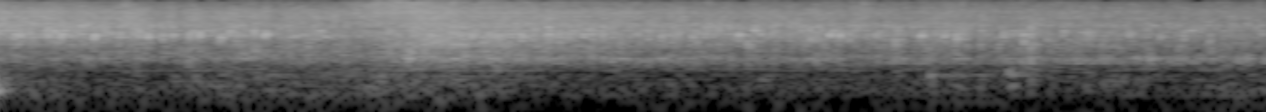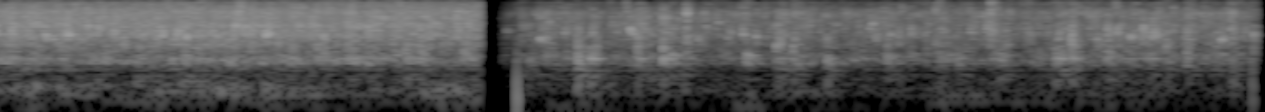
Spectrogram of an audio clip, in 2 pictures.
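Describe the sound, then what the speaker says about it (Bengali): Bhola fish frying in hot oil sizzles in a steady, dense hiss for the whole stretch, dropping out for a moment before resuming at the same level. "এবার ভোলা মাছটা ভেজে নেব"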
